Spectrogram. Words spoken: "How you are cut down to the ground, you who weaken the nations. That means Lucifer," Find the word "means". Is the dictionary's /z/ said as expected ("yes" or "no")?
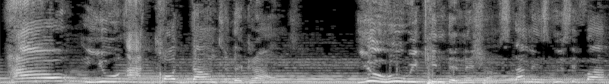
no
